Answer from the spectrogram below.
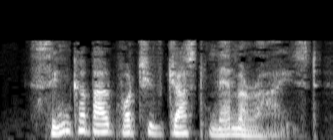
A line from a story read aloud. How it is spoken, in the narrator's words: said Lupin quietly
